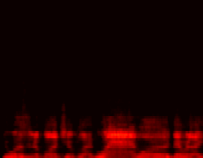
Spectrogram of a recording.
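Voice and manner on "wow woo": very high, loud imitation whoop; mock crowd whoop. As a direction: whoop like a hyped audience.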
